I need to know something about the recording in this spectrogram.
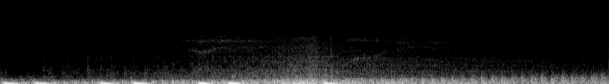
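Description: Logo-sting sound effect: deep bass thumps in pairs, about once a second, over a low rumble, with a faint whooshing glide about two seconds in; the thumps stop after about three and a half seconds and the rumble fades.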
